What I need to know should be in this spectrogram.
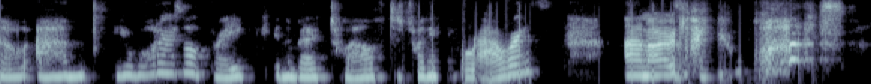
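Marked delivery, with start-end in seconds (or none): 0.0-3.7 the sweetest, syrupy, sugary-sweet delivery. Recalling what she said as the speaker left a session: mimicking a very sweet tone. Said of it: "in the like sweetest tone".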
